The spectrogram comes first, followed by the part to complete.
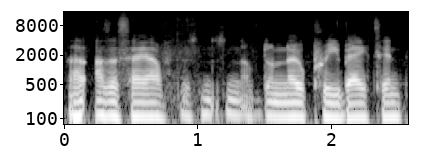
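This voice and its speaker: A man in his thirties giving a relaxed, hesitant fishing tutorial outdoors by a lake, with lots of fillers and restarts. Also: lowish voice, a little fast. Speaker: angling instructor. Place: outdoors at a lakeside fishing spot. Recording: faint outdoor background noise. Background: faint outdoor ambience.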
